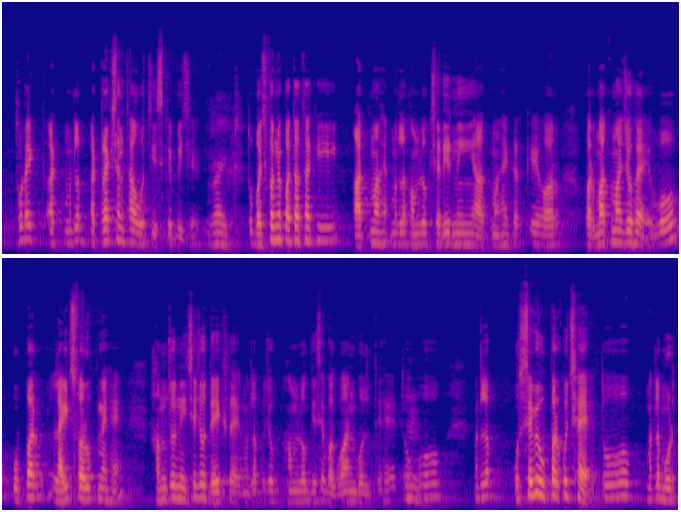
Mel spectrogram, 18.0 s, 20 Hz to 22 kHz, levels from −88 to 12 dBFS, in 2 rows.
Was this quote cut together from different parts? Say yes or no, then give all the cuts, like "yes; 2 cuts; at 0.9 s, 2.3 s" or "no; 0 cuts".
no; 0 cuts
